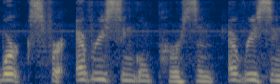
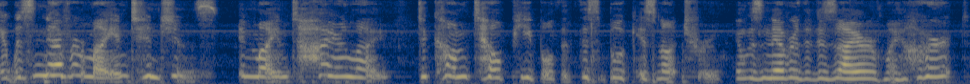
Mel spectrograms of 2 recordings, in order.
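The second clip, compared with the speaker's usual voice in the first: terrified, crying excessively, weeping heavily; 8 semitones higher than usual. Speaking publicly in fear about what they've been asked to do, crying excessively. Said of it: "I'm crying excessively because I'm terrified".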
